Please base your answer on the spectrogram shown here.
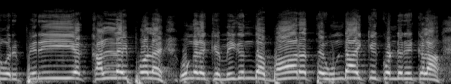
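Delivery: high, driving sermon voice building to a peak; impassioned preaching. Real, not acted. Preacher urging believers that stones will be rolled away, impassioned preaching. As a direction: preach it with mounting force.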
